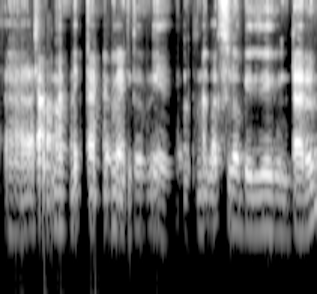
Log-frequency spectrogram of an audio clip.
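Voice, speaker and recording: A man hosting an online workshop, his voice breaking up over a bad internet connection, with a halting, stop-start delivery. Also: on the low side, little pitch movement, darkish tone, no room sound. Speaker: workshop host. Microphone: video call. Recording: muffled, distant online call audio.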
